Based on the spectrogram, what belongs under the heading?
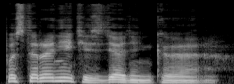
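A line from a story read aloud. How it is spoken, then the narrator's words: Bored voice. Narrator (Russian): скучным голосом сказал семикопный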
